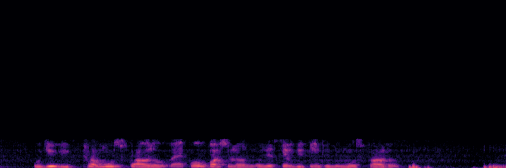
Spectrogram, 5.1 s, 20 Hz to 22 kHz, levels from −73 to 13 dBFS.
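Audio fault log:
throughout, GSM full-rate codec: the speech has a plainly audible buzzy, gravelly roughness because the voice is rebuilt from a vocal-tract model driven by a sparse, regularly spaced pulse excitation, which fits the 13 kbps full-rate coder. Nothing passes above 3.8 kHz.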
